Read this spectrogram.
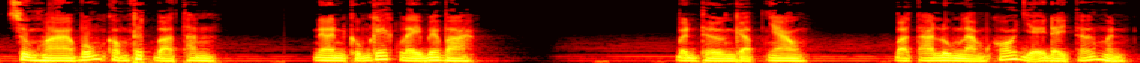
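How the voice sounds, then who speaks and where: A man narrating a ghost story in a steady, measured way. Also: low-pitched, no room sound, soft background music. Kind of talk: scripted horror story narration.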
